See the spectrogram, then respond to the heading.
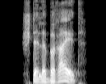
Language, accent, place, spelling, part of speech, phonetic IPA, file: German, Germany, Berlin, stelle bereit, verb, [ˌʃtɛlə bəˈʁaɪ̯t], De-stelle bereit.ogg
- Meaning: inflection of bereitstellen: 1. first-person singular present 2. first/third-person singular subjunctive I 3. singular imperative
